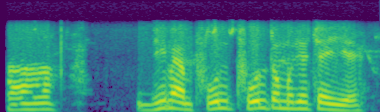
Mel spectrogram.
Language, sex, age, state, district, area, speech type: Hindi, male, 18-30, Bihar, Muzaffarpur, rural, conversation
